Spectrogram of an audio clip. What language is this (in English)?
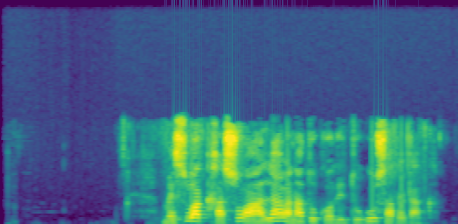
Basque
